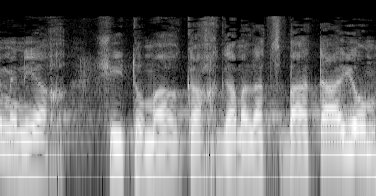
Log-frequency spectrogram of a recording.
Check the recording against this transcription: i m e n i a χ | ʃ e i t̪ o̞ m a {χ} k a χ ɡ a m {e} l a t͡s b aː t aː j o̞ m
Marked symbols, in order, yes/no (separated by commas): no, no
